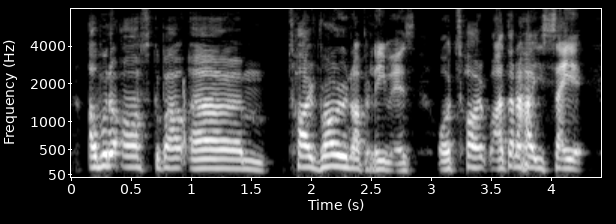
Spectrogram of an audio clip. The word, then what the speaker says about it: Tyrone: I say it's like one word.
